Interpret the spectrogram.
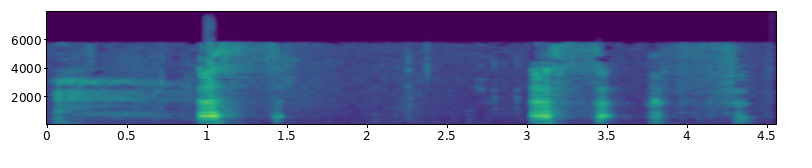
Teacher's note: The fa is articulated from between the inside of the lower lip and the tip or the edges of the two top front incisors.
